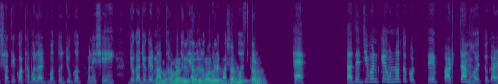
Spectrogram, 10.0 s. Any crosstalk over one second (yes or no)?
yes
